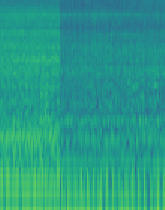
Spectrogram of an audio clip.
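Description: A bike's engine drops to neutral and settles into a steady, throbbing idle after a brief louder stretch of road noise, the low rhythmic pulses continuing close by.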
